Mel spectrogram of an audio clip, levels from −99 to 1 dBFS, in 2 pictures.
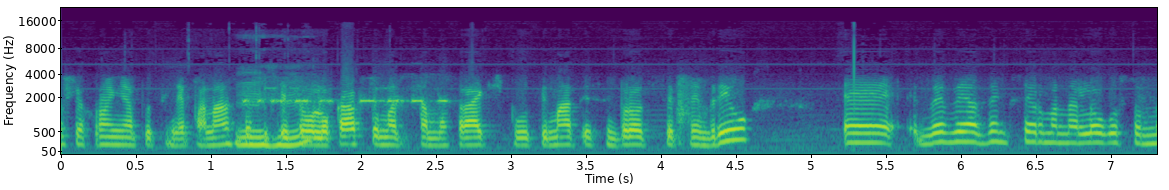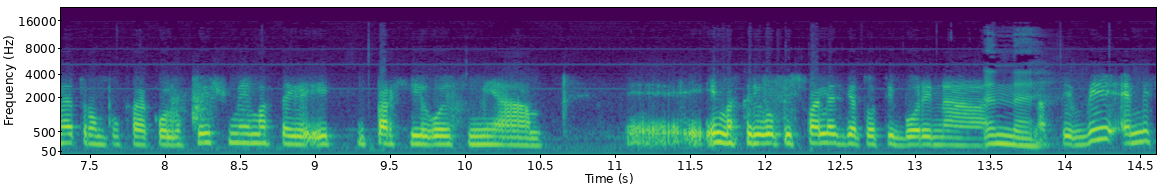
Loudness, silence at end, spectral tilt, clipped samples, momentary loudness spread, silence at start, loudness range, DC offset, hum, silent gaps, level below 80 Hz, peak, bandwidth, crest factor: -16 LUFS; 0 s; -8 dB/octave; under 0.1%; 7 LU; 0 s; 2 LU; 0.2%; none; none; -58 dBFS; -2 dBFS; 10.5 kHz; 14 dB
